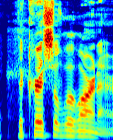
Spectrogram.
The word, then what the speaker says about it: Llorona: La Llorona, because it's two L's.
